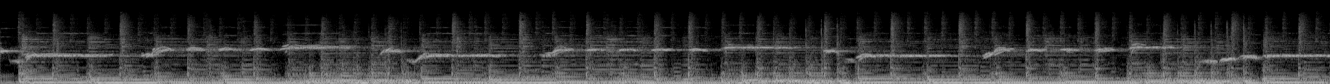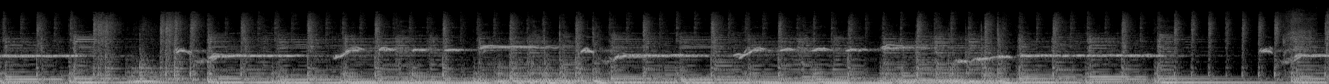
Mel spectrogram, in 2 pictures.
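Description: A rooster-shaped clay whistle blows a bright, repeating melodic phrase, loud and steady over a full instrumental backing with a pulsing bass line, continuing without pause and with no talking.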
